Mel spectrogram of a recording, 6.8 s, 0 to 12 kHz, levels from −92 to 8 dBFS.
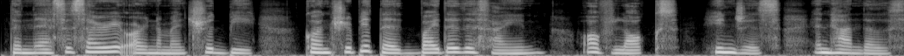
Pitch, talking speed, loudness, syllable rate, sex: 215 Hz, 125 wpm, -17 LUFS, 4.9 syllables/s, female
